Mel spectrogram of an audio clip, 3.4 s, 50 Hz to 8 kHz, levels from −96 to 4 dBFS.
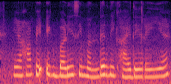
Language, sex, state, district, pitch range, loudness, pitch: Hindi, female, Bihar, West Champaran, 230-280 Hz, -15 LUFS, 260 Hz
